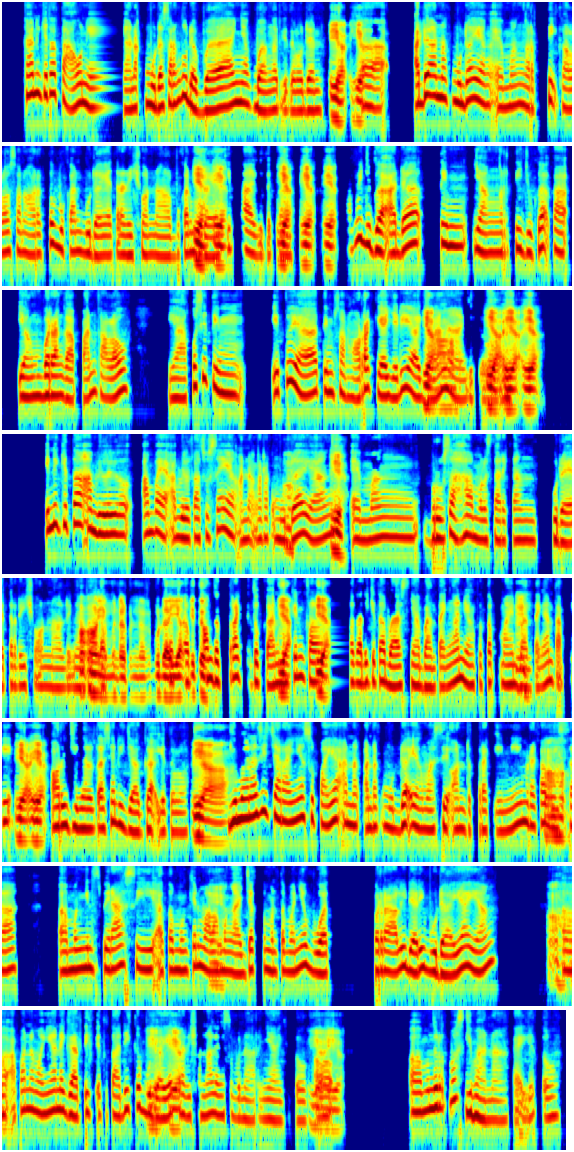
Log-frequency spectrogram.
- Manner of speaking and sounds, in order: static; distorted speech; in English: "sound"; in English: "sound"; in English: "on the track"; in English: "on the track"
- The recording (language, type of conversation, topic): Indonesian, unstructured, Apa yang membuat Anda sedih ketika nilai-nilai budaya tradisional tidak dihargai?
